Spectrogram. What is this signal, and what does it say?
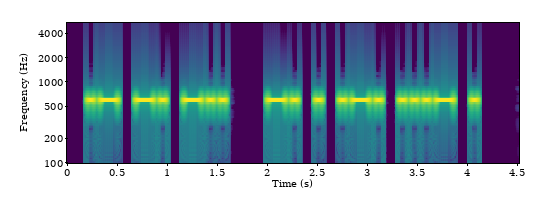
Morse code, heard as a keyed tone, about 20 wpm, 600 Hz. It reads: AND NERVE
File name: CW / Practice / If20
